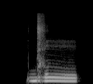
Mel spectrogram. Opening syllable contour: low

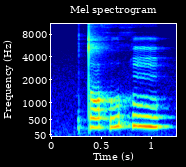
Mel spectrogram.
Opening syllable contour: low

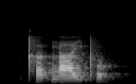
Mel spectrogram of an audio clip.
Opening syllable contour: rising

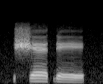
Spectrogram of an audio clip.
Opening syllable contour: high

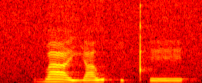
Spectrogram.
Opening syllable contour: falling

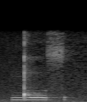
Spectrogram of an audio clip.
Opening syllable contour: high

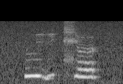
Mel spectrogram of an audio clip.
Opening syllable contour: rising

